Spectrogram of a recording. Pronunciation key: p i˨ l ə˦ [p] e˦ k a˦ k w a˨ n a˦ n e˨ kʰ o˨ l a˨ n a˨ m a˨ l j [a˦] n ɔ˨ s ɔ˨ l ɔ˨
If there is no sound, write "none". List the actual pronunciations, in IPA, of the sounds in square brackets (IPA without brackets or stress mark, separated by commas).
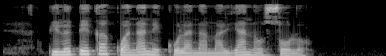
p, a˦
